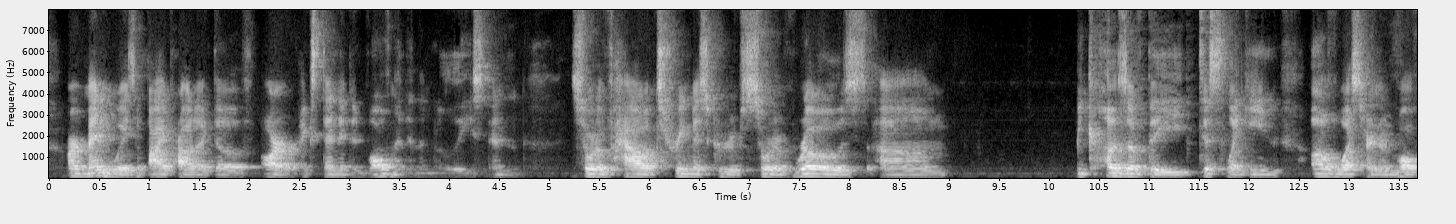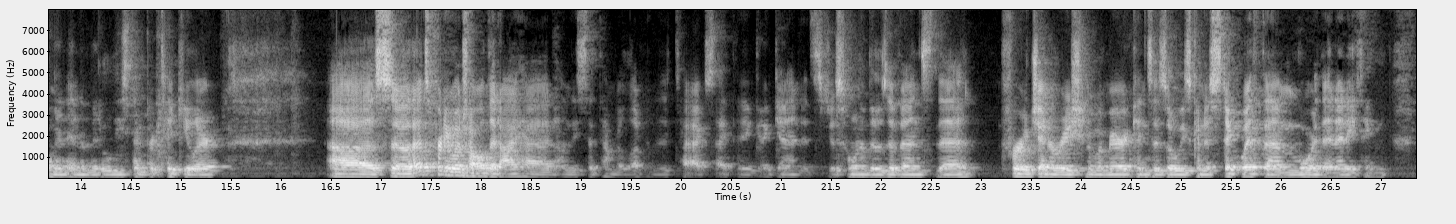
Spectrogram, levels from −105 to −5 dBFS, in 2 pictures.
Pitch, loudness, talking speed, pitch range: 100 Hz, -19 LUFS, 165 wpm, 95-115 Hz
